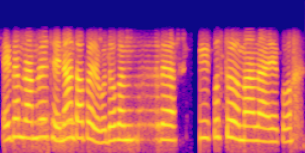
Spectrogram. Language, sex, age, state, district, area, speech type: Nepali, female, 18-30, West Bengal, Alipurduar, rural, conversation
